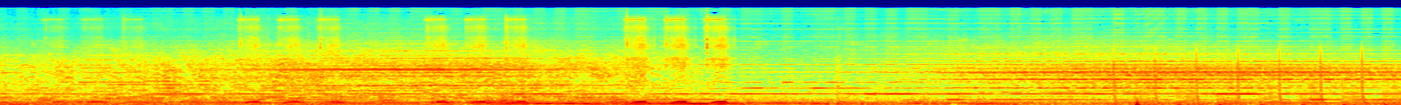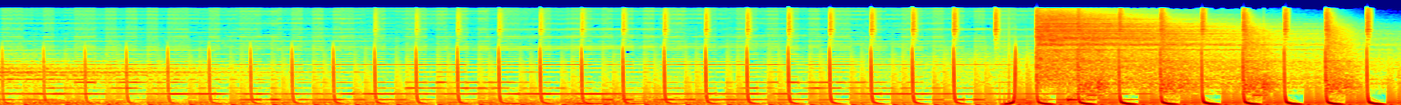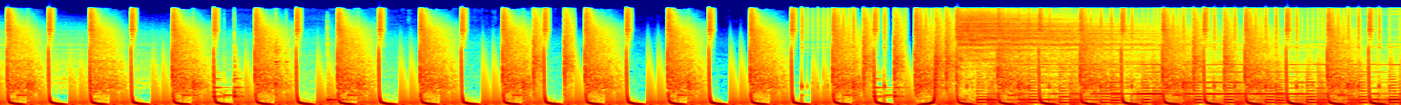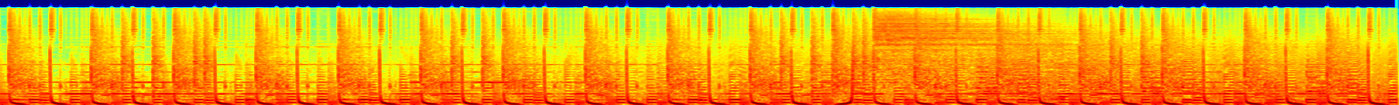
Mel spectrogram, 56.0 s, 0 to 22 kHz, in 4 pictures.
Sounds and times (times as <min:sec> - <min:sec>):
Music: 0:00.0 - 0:56.0.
